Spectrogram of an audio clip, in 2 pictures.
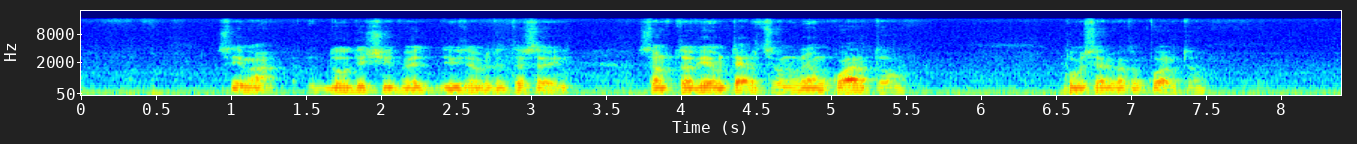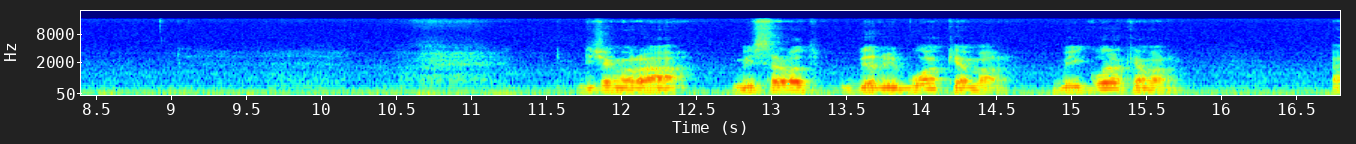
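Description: An elderly man speaks calmly and clearly, close to a microphone.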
